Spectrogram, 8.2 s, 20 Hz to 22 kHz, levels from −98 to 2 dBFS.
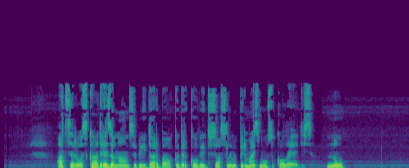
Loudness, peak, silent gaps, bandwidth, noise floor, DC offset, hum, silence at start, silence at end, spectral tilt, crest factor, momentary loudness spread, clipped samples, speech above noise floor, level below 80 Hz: -22 LUFS; -2 dBFS; none; 11.5 kHz; -65 dBFS; under 0.1%; none; 1.15 s; 1.3 s; -6 dB/octave; 20 dB; 12 LU; under 0.1%; 43 dB; -64 dBFS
